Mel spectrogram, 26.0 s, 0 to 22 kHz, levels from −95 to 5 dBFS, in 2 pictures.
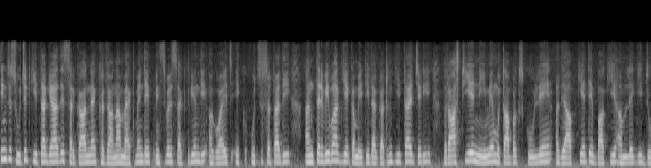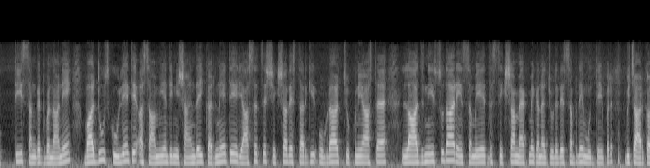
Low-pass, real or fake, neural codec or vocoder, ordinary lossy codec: none; fake; codec, 16 kHz, 0.9 kbps, LongCat-Audio-Codec; none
